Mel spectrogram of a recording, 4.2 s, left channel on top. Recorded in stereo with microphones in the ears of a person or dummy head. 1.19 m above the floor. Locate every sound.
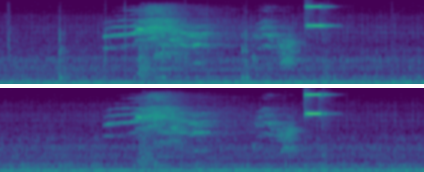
1.0 s a cat meowing: 40° left (ahead or behind), 2 m
3.0 s a sliding door: 65° right (ahead or behind), 1.6 m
